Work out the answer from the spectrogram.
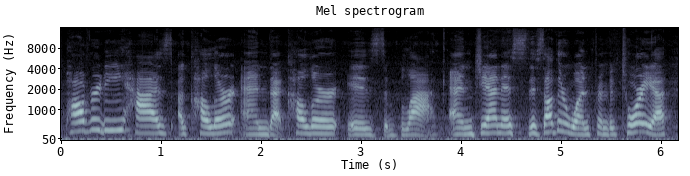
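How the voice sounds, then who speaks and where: A woman co-host reading viewer comments aloud in a measured way. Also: on the high side, animated, a bit bright.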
